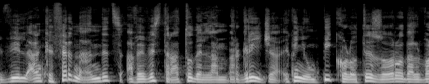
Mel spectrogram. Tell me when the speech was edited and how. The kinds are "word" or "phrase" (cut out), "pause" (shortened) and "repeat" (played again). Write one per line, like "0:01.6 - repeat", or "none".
none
